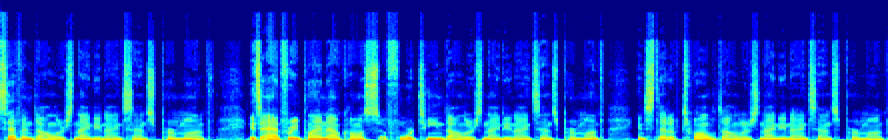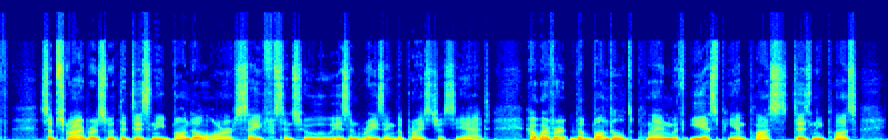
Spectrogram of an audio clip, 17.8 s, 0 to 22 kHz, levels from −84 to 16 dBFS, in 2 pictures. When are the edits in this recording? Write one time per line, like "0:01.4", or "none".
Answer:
0:11.6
